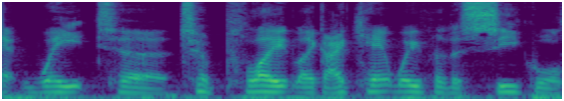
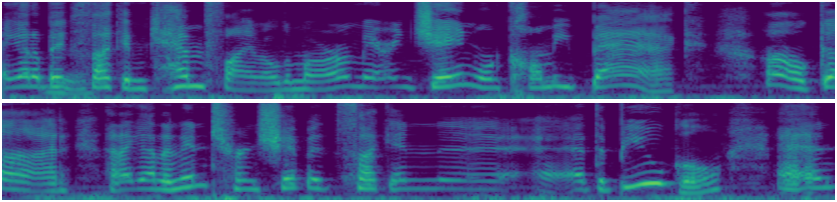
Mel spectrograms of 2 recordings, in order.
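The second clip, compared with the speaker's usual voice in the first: very high, mocking teen voice, pitched way up; 9 semitones higher than usual. Making fun of high-school Peter Parker, in a Peter Parker mocking voice. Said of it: "That's why I'm doing this voice to make fun of him".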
